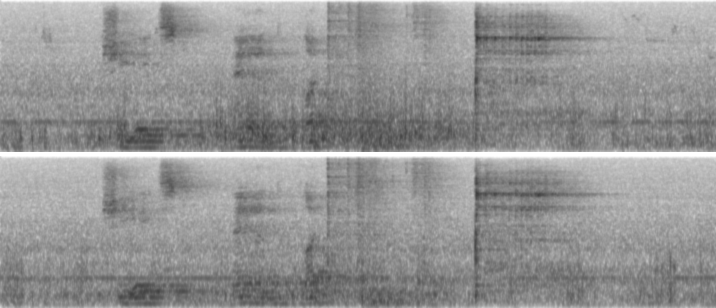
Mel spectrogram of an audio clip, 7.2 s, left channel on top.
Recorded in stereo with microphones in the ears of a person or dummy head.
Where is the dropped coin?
20° right (ahead or behind), 3 m.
